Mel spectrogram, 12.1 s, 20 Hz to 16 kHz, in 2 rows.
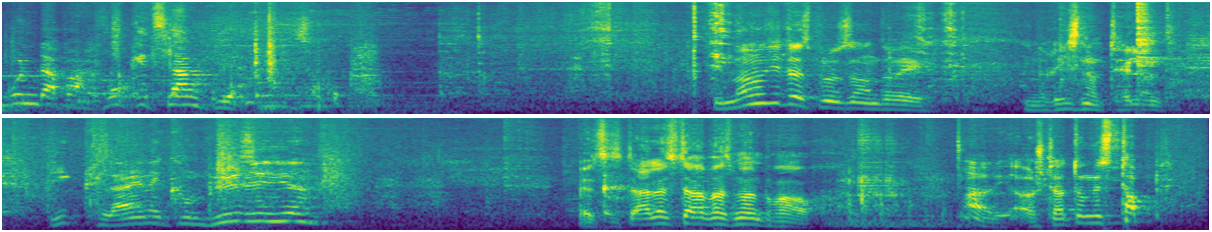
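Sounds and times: pots and utensils clinking: 0.0s - 7.4s, 8.5s - 10.6s.

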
